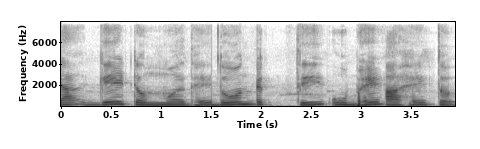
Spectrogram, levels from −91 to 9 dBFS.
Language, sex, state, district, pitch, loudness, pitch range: Marathi, male, Maharashtra, Dhule, 180 Hz, -22 LUFS, 165-195 Hz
